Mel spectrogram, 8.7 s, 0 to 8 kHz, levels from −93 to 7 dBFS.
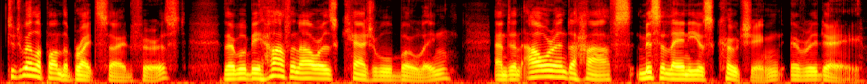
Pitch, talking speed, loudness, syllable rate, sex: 120 Hz, 175 wpm, -17 LUFS, 4.7 syllables/s, male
